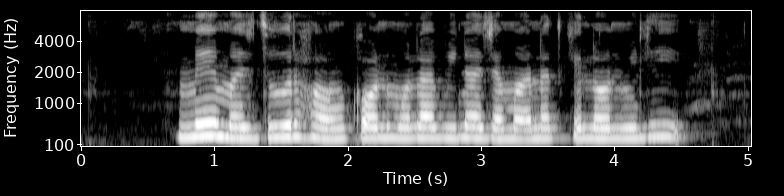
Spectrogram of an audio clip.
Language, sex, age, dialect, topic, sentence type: Chhattisgarhi, female, 46-50, Northern/Bhandar, banking, question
